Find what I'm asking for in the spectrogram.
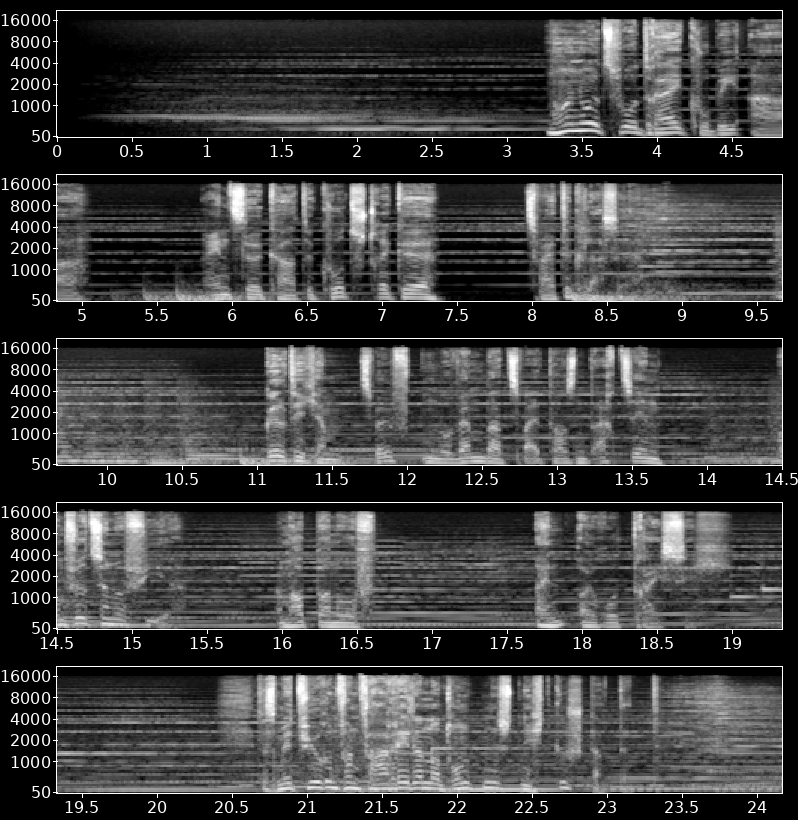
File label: Funk; Audible; Fahrkarte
